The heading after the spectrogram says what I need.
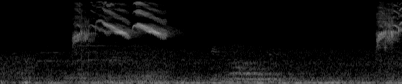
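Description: A Common starling gives a burst of high, sweeping whistled chirps lasting about a second, then starts again near the end over a low steady background hum.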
